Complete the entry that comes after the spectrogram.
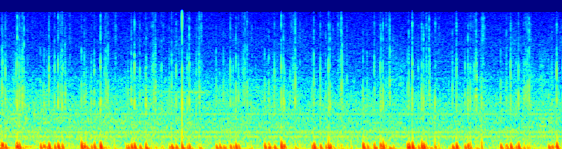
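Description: A thin children's paperback book with a glossy blue and yellow paper cover, solid and held close to the mic, is scratched and tapped with long nails. The result is a quick, irregular run of dull, deep thumps with a faint bright scratching texture and a steady low hum underneath.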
